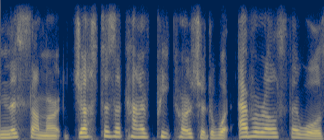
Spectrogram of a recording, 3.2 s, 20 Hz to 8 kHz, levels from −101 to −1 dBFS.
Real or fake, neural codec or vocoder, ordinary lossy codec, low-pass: real; none; Opus, 32 kbps; 7.2 kHz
